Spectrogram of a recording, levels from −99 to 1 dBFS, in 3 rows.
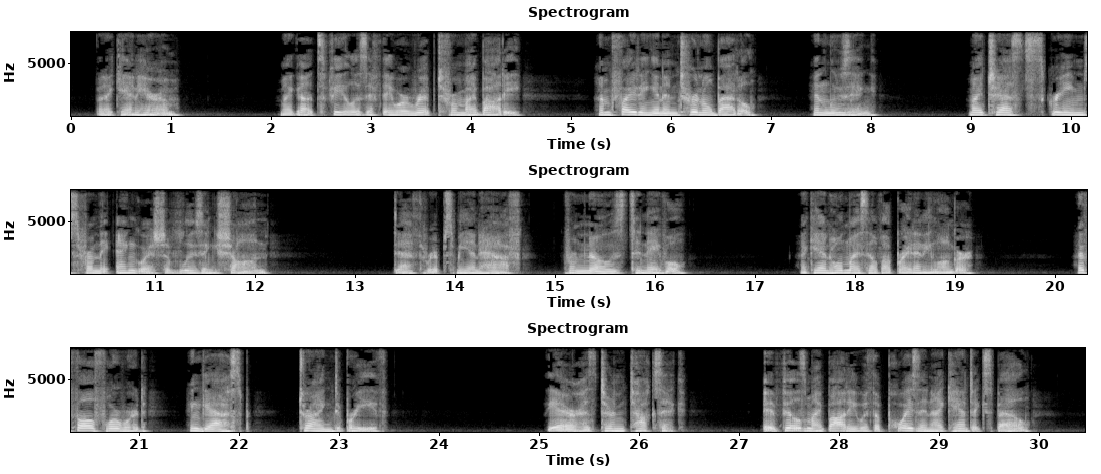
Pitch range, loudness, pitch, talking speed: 160-200 Hz, -17 LUFS, 185 Hz, 140 wpm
